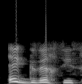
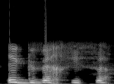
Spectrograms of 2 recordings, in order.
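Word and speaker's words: exercice: ليكزامبل الثالث اكزيرسيس، فهنا ايضا اكس قريتها بكز، كز لانه قبل منها او بعد منها او، دونك قريناها بكز. وقلنا غالبا فاش كتكون اكس قبل منها او وبعد منها او فكنقراوها بكز، اكزيرسيس.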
